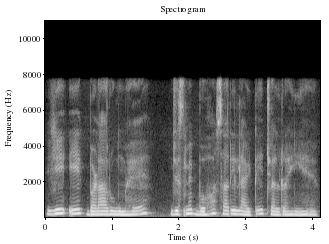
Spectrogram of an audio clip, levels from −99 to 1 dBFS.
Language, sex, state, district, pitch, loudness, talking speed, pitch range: Hindi, female, Uttar Pradesh, Lalitpur, 185 Hz, -14 LUFS, 175 wpm, 170-210 Hz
